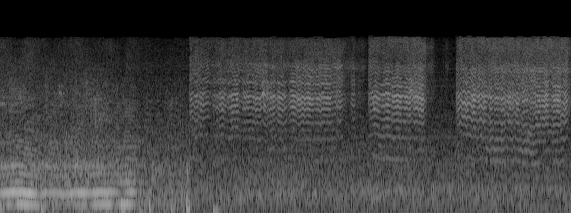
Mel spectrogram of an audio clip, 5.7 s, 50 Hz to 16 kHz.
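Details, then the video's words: Bumblebee working a Champlain rose in a Toronto, Ontario back yard on June 5, 2010; a low, steady harmonic drone for almost two seconds, then thinner, higher whining buzzes from other insects around the blooming bush. "Loud Buzzing Bumblebee Works a Champlain Rose"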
